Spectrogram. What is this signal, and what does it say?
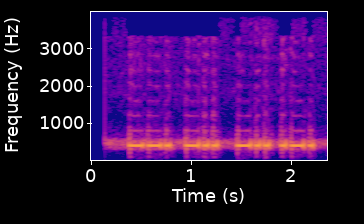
Morse code, heard as a keyed tone, about 27 wpm, 400 Hz. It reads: GD DR
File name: lx1nj- -1005utc-10110khz2-49235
